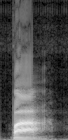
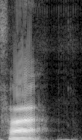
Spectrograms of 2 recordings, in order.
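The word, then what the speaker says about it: ف: হবে না এটা যদি কেউ বলে পা এটা ভুল পা নয় নয় এটা হবে ফা ফা ফা ফা ফা এক আলিফ টান হবে ফা এক আলিফ টান হবে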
